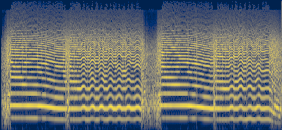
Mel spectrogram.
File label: Prebend, Guitar Solo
